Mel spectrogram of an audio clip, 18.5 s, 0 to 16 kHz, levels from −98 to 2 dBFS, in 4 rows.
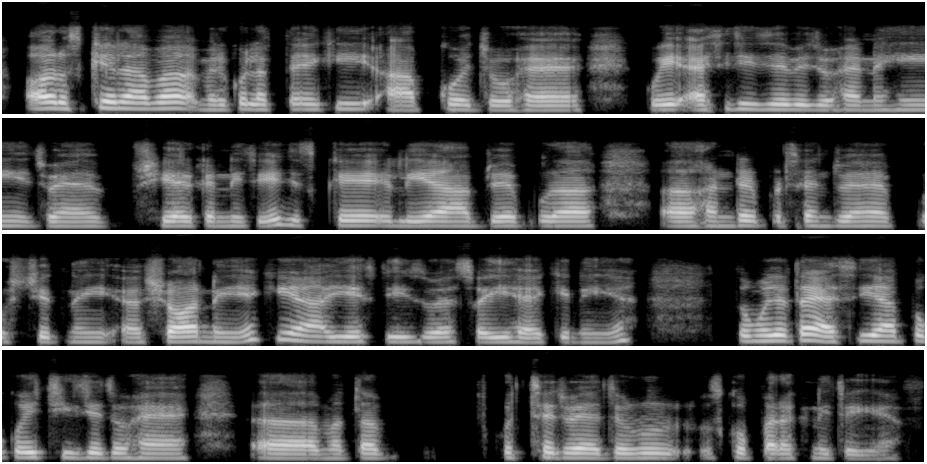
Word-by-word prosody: और 195 0 +8
उसके 195 +3 +1
अलावा 195 -1 +6
मेरे 155 0 -4
को 175 - -3
लगता 165 0 -2
है 170 - -1
कि 180 +2 -6
आपको 150 +3 0
जो 145 -1 -3
है 145 -1 +3 0.5
कोई 160 +1 +4
ऐसी 175 +3 -7
चीज़ें 170 -2 -1
भी 160 - 0
जो 150 0 -3
है 150 - +1
नहीं 155 0 -7
जो 145 - -2
है 145 0 -3 0.2
शेयर 150 0 +2
करनी 145 -1 -4
चाहिए 155 - -1
जिसके 165 -1 -2 0.2
लिए 150 0 +1
आप 145 -1 +1
जो 150 - +1
है 150 - +3
पूरा 150 0 +1 0.4
अ, 145 0 +2
100% 155 0 -3
जो 150 0 0
है 150 0 0 0.2
उशचित 150 +1 -5
नहीं 150 -1 -8
अ - - -2
श्योर 160 0 +8
नहीं 150 -1 -5
है 205 - -1
कि 225 - 0
हाँ 170 -4 +3
ये 160 0 +2
चीज़ 155 0 -2
जो 150 0 -1
है 150 - -1
सही 150 0 0
है 140 - +1
कि 150 - -8
नहीं 140 0 -11
है। 190 - -6 0.6
तो 175 - -1
मुझे 180 +1 +5
लगता 200 +2 +5
है 195 - +9
ऐसी 185 +3 -1
आपको 175 +1 -4
कोई 165 -1 +2
चीज़ें 160 -1 -1
जो 150 0 -2
हैं 145 -1 0
अ, 140 -2 0
मतलब 140 +2 -3 0.5
खुद 160 - -6
से 165 - +3
जो 155 -1 +1
है 150 - +3
ज़रूर 150 +1 -2
उसको 155 - -5
परखनी 145 0 -2
चाहिए। 125 +1 -9
155 Hz, 230 wpm, -24 LUFS, 145-165 Hz, 0.6 s, है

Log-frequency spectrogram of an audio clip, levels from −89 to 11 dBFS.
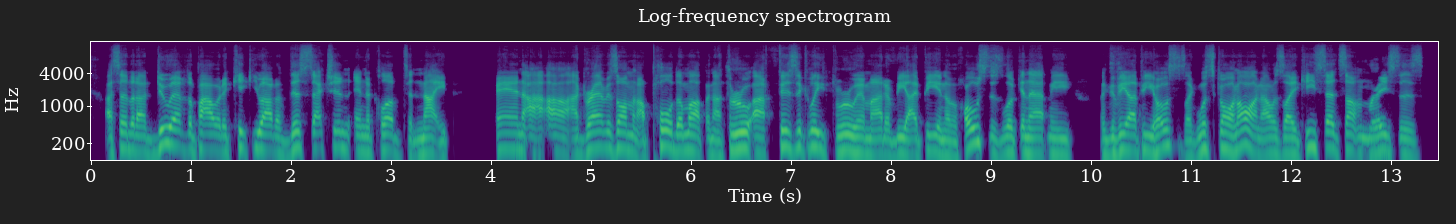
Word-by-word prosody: I - - 0
said, 165 -1 -1
"But 155 - +1
I 140 - +2
do 175 +11 0
have 185 -4 +2
the 155 - -1
power 150 -1 +3
to 140 - -1
kick 165 +3 -3
you 165 - +2
out 150 -2 +2
of 115 -4 -8
this 165 0 0
section 165 0 -2
in 145 -1 -1
the 135 - -2
club 150 -3 -1
tonight." 120 -1 0 0.5
And 155 0 +1
I - - +2
I 140 -3 +1
I - - +2
grab 160 +6 +2
his 165 0 -3
arm, 160 -2 +2
and - - 0
I - - +1
pulled 175 -4 +1
him 150 +1 +1
up, 150 - +2
and 125 -2 -3
I 115 - -1
threw 160 +7 +4
I 135 -2 +3
physically 175 -2 0
threw 145 +1 +2
him 130 -2 +1
out 125 0 +1
of 120 - -2
VIP. 130 +2 +1
And 120 - 0
the 115 -1 -2
host 200 - +1
is 120 -3 -7
looking 135 0 0
at 130 -1 +1
me, 125 -3 -4 0.3
like, 120 0 -5
the 130 - -1
VIP 145 0 +1
host 175 +6 -1
is, 170 - -14
like, 115 -1 -4
"What's 155 +2 -2
going 155 -4 +2
on?" 185 -9 +3
I 125 - +2
was 130 -1 -4
like, 130 -4 +1
"He 175 +1 0
said 165 -3 -1
something 135 -5 -2
racist, 130 -4 -3
145 Hz, 285 wpm, -23 LUFS, 130-160 Hz, 0.5 s, threw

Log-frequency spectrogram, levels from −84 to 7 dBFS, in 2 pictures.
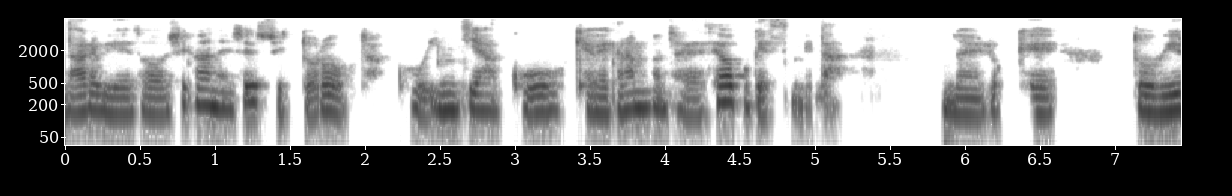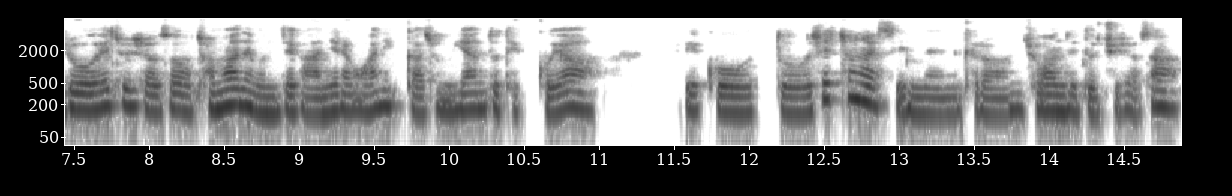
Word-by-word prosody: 나를 155 +2 0
위해서 140 0 -3
시간을 195 -2 0
쓸 225 +6 +3
수 230 - -3
있도록 - - -3
자꾸 - - -9
인지하고 160 -3 -1
계획을 145 0 -2
한번 175 0 0
잘 135 -6 -6
세워보겠습니다. 225 0 0 0.8
네 135 0 -1
이렇게 140 -1 -5 0.5
또 155 -1 +3
위로해 165 +3 +5
주셔서 165 -5 +2
저만의 190 +2 +5
문제가 150 0 +1
아니라고 155 +3 +1
하니까 185 -4 0
좀 140 - 0
위안도 165 0 +1
됐고요 160 +3 -1 0.6
그리고 145 -2 0
또 145 -1 0
실천할 250 - +5
수 200 - -3
있는 140 -3 -1
그런 140 +1 -3
조언들도 150 -2 +1
주셔서 160 +5 -1
155 Hz, 330 characters per minute, -25 LUFS, 145-175 Hz, 0.8 s, 위로해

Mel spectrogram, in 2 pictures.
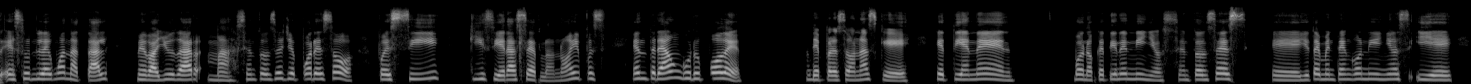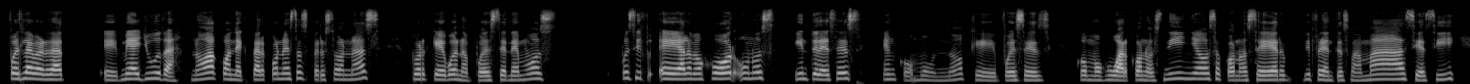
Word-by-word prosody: es 235 -1 0
su 265 0 -5
lengua 245 +2 -1
natal, 205 0 +1 0.3
me 225 -2 -1
va 200 - +6
a - - +7
ayudar 230 0 +2
más, 195 -1 -5
entonces 245 +3 -6
yo 255 -1 -4
por 255 +3 -3
eso 255 -5 -1 0.2
pues 230 -1 +5
sí 260 +3 +2 0.3
quisiera 230 -4 0
hacerlo, 195 -7 -1
¿no? 195 +7 -5
Y 280 - 0
pues 265 -3 -4 0.2
entré 270 0 +1
a 275 - +7
un 310 -1 -7
grupo 270 0 -1
de 270 - +4 0.6
de 215 -1 -2
personas 205 +3 +1
que 175 -4 +2 0.3
que 240 -1 +1
tienen, 230 -3 +3 0.6
bueno, 230 -4 -3
que 225 -1 -5
tienen 245 +1 -3
niños. 215 -4 -5
Entonces, 225 +3 +3 0.2
eh, 195 -2 -1
yo 210 - -4
también 235 -1 -2
tengo 240 +1 -3
niños, 245 -1 -4
y, 220 -2 -1
eh, 205 -1 +1 0.2
pues 260 0 +1
la 270 - +7
verdad, 230 -2 +5 0.4
eh, 200 -1 -1
me 255 +2 +4
ayuda, 255 -6 +1
¿no? 230 +4 -1
A 280 - +8
conectar 225 -2 0
con 255 0 -5
estas 255 0 -1
personas 230 +5 -1 0.3
porque 240 -2 0
bueno, 225 -4 -2
pues 195 +1 0
tenemos 220 +5 -1 0.6
pues 290 -1 -1
sí, 305 - -3
f - - -16
eh, 250 -1 +6
a - - +8
lo 255 - -1
mejor 265 +2 +2
unos 270 +2 -1 0.2
intereses 250 +1 +1 0.2
en 235 0 -7
común, 195 -2 -14
¿no? 215 +6 -11
Que, 185 -6 -7
pues 195 +2 +4
es 195 -2 -3 0.2
como 205 -2 -5
jugar 200 -1 +4
con 210 -1 -2
los 185 +2 -4
niños, 260 0 -2
o 245 - -6
conocer 205 +1 +2 0.2
diferentes 205 -4 -3
mamás 235 +6 +2
y 205 - +1
así, 225 +6 -4
230 Hz, 170 wpm, -27 LUFS, 205-255 Hz, 0.6 s, A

